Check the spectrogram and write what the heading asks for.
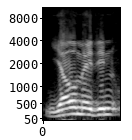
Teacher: واولین وہ واو جو ساکن ہو اس سے پہلے زبر ہو، واولین کو نرم آواز کے ساتھ پڑھیں گے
